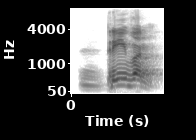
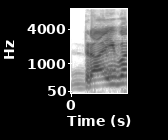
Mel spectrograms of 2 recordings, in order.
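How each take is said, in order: First: The first vowel is an 'ee' sound. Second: The first vowel is an 'eye' sound. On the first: The speaker calls it right. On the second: The speaker calls it wrong.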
